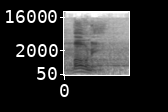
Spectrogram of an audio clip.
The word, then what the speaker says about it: Boney: People sometimes call me Boney. Rhymes with Joni.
